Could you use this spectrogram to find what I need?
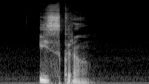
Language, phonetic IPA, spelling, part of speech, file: Polish, [ˈiskra], iskra, noun, Pl-iskra.ogg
